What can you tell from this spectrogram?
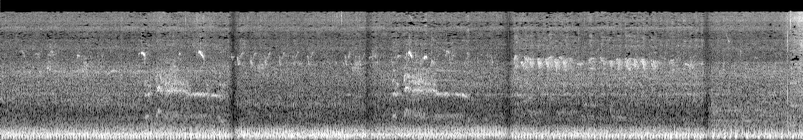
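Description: A rooster crowing twice, about two and six seconds in, each crow falling in pitch, over a steady low rumble. A fast run of high chirps follows about eight seconds in.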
